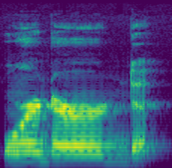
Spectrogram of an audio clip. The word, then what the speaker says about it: ordered: I've I've I've ordered so notice this Ed here is just a soft D ordered ordered repeat after me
